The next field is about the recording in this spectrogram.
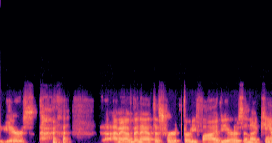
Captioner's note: laughs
